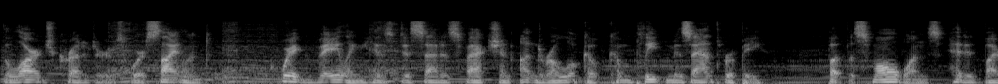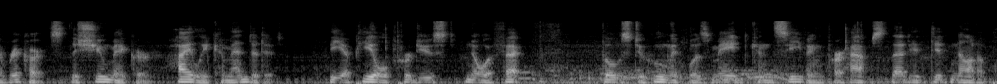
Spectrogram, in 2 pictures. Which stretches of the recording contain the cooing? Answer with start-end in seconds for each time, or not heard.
1.2-2.9, 15.2-18.1.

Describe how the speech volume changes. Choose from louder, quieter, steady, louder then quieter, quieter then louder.
steady.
